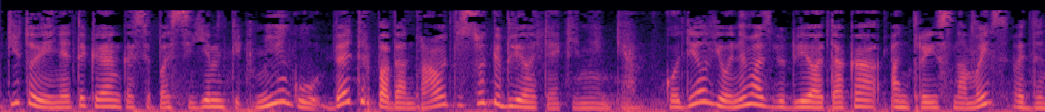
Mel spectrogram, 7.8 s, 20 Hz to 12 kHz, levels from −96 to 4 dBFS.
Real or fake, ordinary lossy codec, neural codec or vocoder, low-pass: fake; MP3, 32 kbps; autoencoder, 48 kHz, 32 numbers a frame, DAC-VAE, trained on Japanese speech; 10.8 kHz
